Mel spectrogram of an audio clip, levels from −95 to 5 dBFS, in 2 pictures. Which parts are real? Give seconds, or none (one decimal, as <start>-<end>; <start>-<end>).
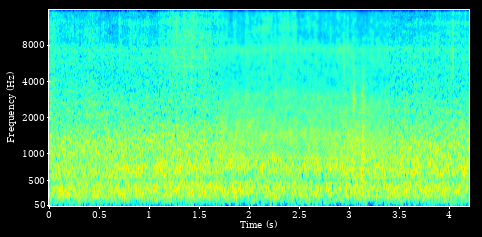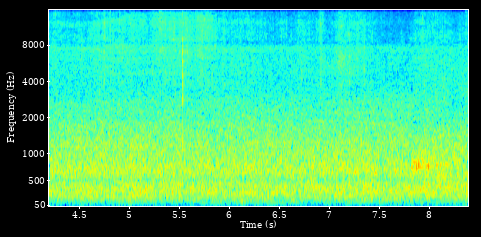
0.0-1.7; 3.4-8.4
